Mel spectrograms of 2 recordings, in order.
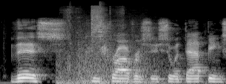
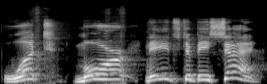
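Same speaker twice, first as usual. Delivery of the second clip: mock heated; 8 semitones higher, much slower than usual. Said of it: "I was getting a little heated".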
